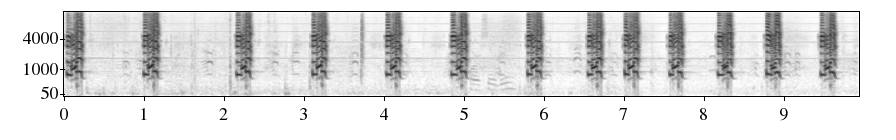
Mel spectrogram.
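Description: Loud goose honks, one at a time, about one a second at first and quickening to nearly two a second after about six seconds.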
